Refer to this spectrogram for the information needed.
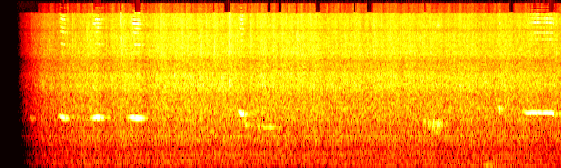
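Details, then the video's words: Butcherbird singing in the rain: three short, pure whistled notes in the first two seconds, another at three seconds, then a longer, slightly higher whistle near the end, all over a steady hiss of falling rain. "Butcher bird singing in the rain"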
